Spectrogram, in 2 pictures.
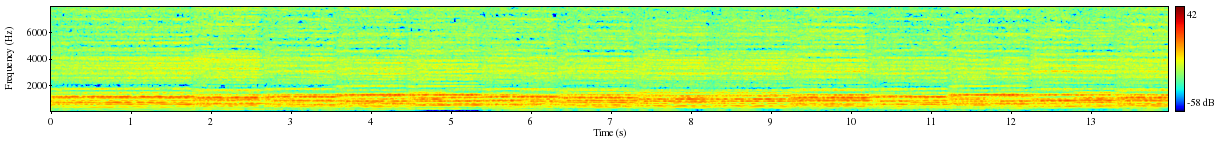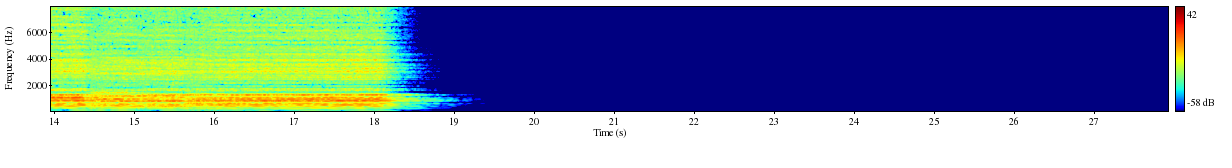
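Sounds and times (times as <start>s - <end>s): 
choir singing: 0.0s - 18.6s.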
